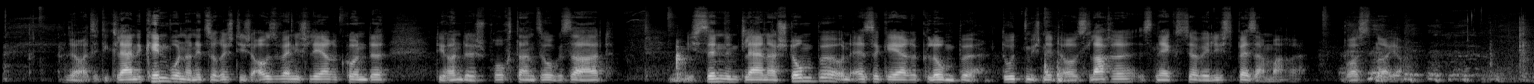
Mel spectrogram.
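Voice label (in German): ich sinn en klaener stumpe, O-Ton Hunsrück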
